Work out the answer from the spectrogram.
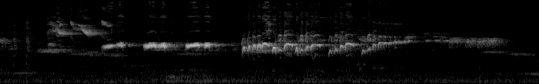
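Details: Orange-headed thrush singing, used as a lure to set caged birds singing: high thin notes, a few loud trilled bursts, then a long continuous warbling run that fades out.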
